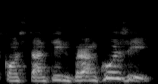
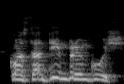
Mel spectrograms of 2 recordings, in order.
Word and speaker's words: Constantin Brâncuși: Romanian sculptor Constantine brush this is the Romanian pronunciation he is well known outside of the country as Constantine branzi people pronounce his name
